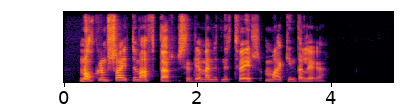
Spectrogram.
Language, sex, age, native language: Icelandic, male, 20-29, Icelandic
